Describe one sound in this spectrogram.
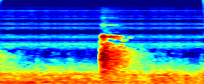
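A whooshing chime sounds for a reward.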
